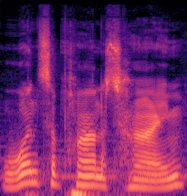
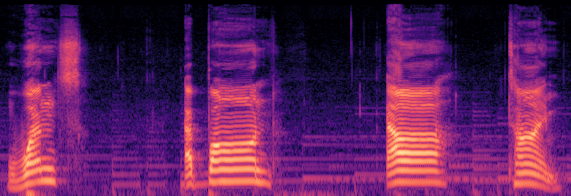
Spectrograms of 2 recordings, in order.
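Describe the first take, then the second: First: The words run together in one linked chain. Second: Each word is said separately, with breaks. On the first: The speaker calls it right. "just say" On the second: The speaker calls it wrong. "नो नीड टू से"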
